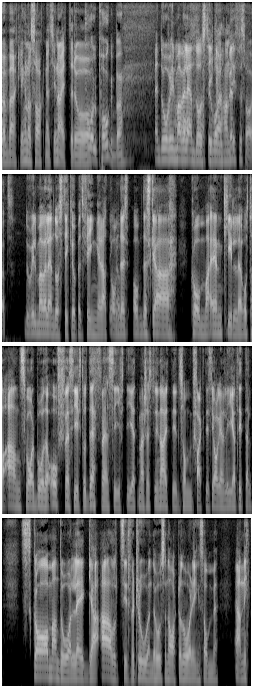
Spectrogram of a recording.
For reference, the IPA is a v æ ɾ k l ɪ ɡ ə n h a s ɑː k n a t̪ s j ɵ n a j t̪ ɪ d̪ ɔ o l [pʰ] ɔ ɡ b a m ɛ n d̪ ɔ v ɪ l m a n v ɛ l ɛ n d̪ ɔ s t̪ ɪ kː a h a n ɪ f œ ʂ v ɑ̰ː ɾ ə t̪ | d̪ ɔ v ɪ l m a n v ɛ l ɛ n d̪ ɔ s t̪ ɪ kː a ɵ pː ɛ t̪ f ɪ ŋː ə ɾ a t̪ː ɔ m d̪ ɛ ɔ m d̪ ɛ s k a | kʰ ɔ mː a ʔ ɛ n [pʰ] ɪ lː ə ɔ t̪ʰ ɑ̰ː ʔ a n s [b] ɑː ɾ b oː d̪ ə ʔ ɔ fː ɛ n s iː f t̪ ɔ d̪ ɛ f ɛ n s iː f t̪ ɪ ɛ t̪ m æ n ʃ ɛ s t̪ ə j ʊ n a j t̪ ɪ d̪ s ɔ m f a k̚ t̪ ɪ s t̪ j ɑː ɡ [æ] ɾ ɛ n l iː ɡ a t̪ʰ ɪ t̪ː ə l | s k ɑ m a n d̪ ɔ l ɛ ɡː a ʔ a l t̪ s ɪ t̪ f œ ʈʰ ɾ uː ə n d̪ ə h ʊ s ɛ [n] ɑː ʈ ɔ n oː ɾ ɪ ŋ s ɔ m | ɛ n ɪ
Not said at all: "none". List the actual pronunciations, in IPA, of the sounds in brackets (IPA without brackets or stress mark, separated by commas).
pʰ, kʰ, v, a, n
